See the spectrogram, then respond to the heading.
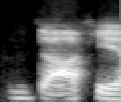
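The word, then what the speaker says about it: Dacia: And uh Dakia, I believe is the correct uh pronoun pronunciation.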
